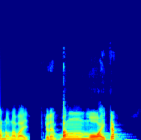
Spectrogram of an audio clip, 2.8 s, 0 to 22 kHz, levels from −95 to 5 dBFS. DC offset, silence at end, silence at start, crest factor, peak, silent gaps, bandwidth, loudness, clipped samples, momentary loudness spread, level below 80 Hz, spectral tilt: under 0.1%; 0.3 s; 0 s; 18 dB; 0 dBFS; 0.59-0.81 s; 5.8 kHz; -18 LUFS; under 0.1%; 11 LU; -54 dBFS; -9 dB/octave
